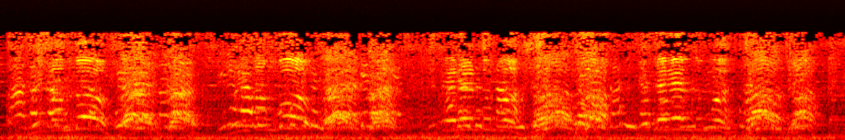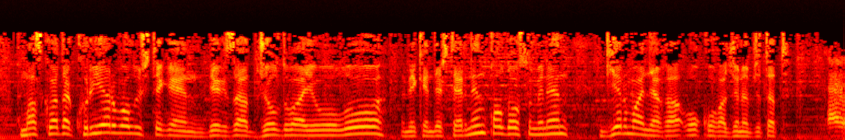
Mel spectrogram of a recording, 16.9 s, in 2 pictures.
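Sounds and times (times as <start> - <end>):
speech: 0.3 - 16.8
peace march crowd in Bishkek chanting slogans against a referendum: 1.0 - 2.2, 2.9 - 8.3.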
